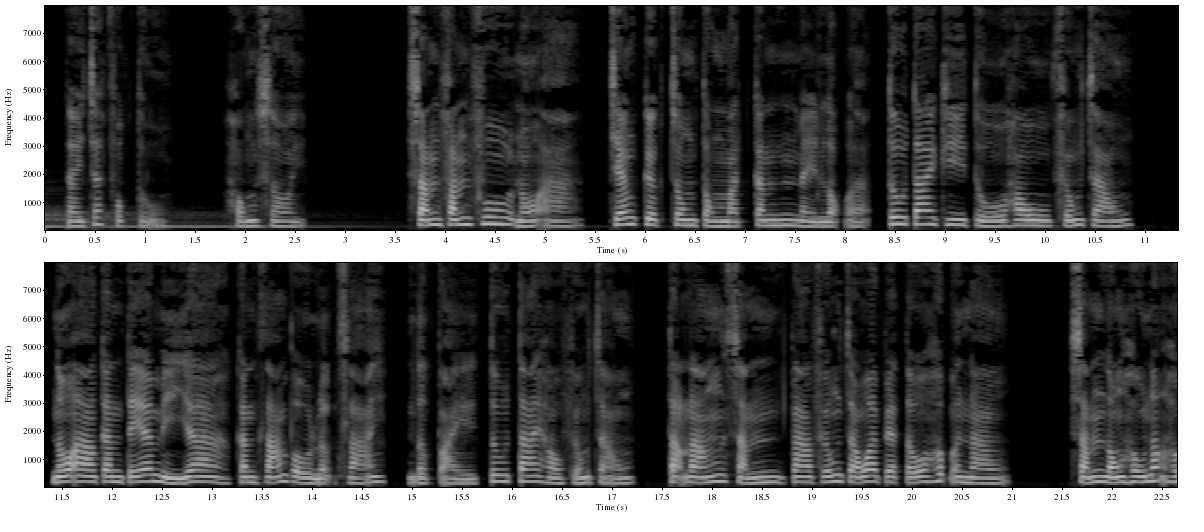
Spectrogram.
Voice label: good news zhuang guigang guiping

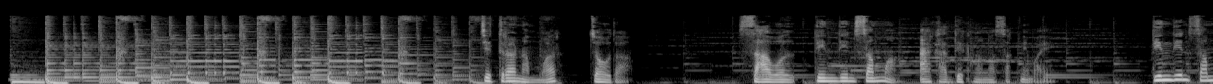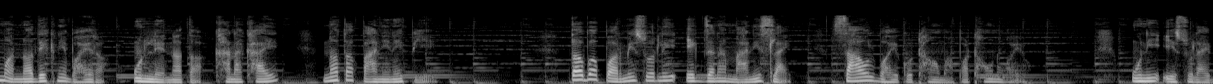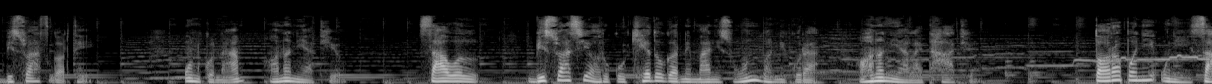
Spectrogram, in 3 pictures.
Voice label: acts of the holy spirit nepali

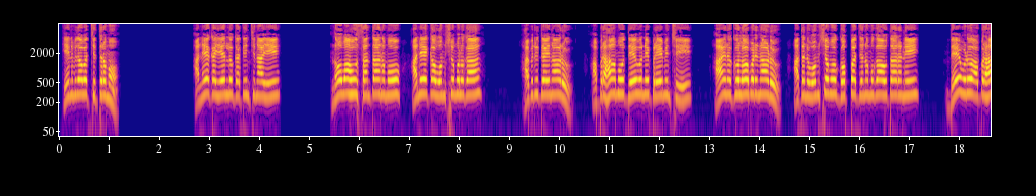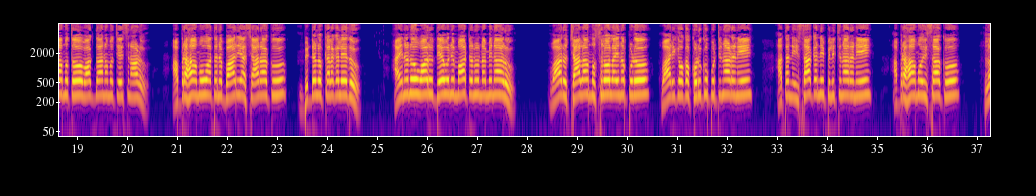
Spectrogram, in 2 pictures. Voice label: telugu rayalseema; good news

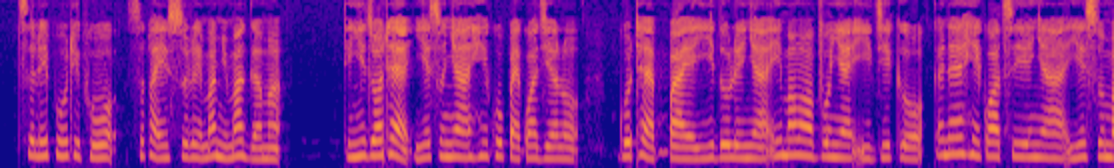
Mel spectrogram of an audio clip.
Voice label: good news lisu southern, drama; bible

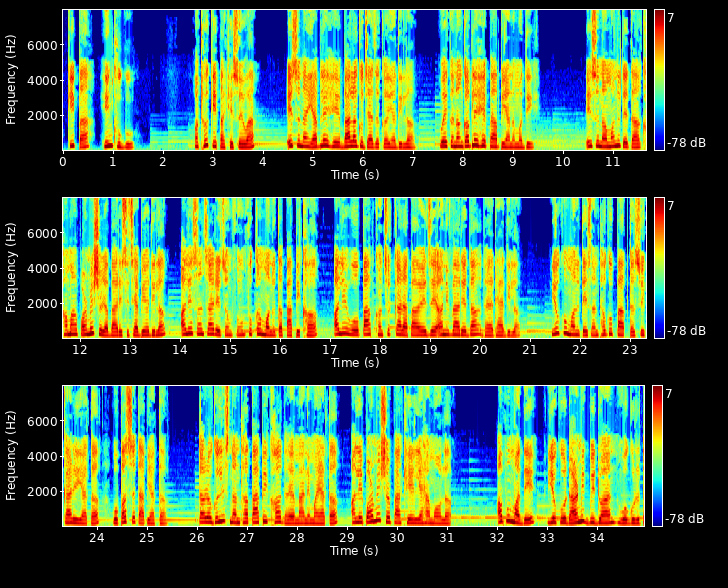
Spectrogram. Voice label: good news newari bhaktapur; baalaangu khaan; bible

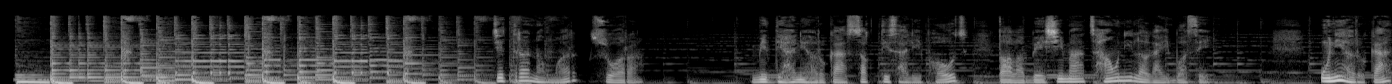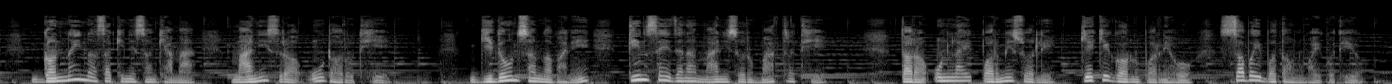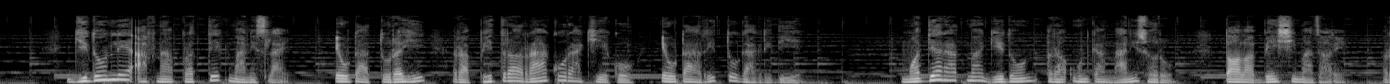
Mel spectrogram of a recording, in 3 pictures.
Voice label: victory through god nepali

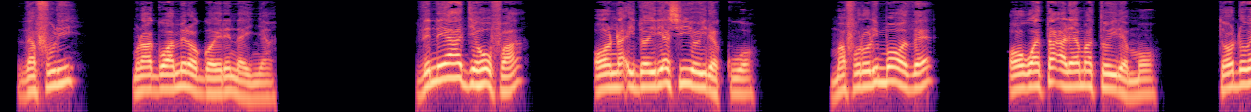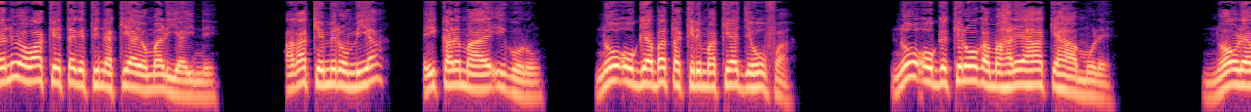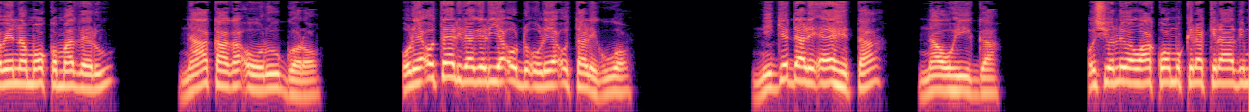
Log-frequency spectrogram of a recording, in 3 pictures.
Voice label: psalms, gikuyu drama

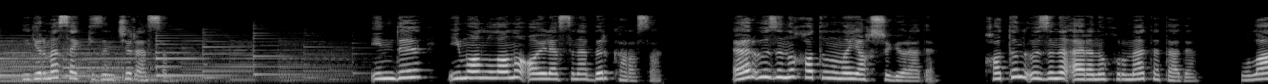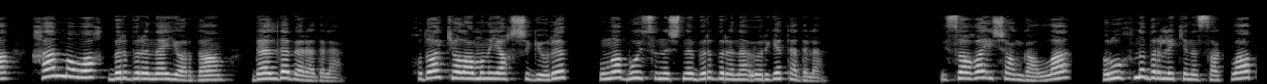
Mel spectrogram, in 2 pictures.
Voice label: uzbek northern kipchak; good news

